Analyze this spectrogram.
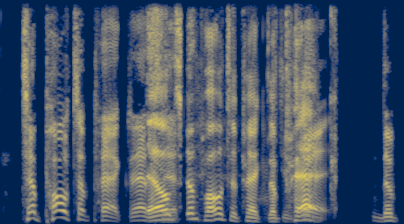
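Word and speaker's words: Chapultepec: Well, uh before we leave Denver, tell me about uh I always get the name wrong when I was living there. Uh uh El Chaput El Chapultipek. Chapultipek.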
